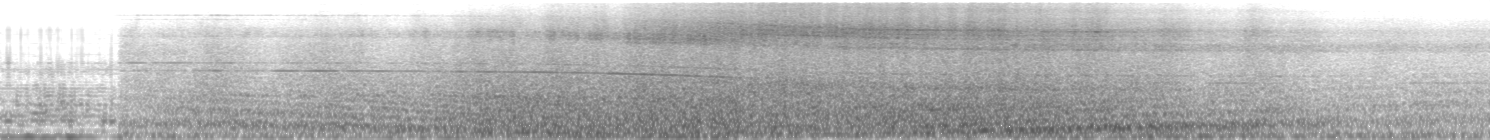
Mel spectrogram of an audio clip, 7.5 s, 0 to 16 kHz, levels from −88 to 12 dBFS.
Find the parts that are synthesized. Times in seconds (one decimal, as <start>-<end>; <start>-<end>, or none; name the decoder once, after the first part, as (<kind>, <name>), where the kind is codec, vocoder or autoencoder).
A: 0.0-0.6 (vocoder, BigVGAN v2)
